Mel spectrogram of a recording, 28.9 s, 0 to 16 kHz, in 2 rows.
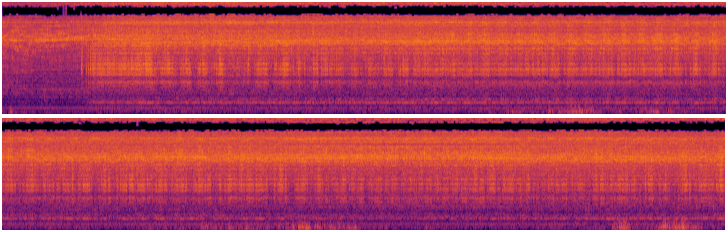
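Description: Cordless angle grinder with a 3.5-inch diamond grinding wheel, spinning free at first, then grinding the carbide-tipped tooth of a forestry mulcher from about two seconds in. It makes a steady, loud grinding whine as it knocks the humps off the worn top of the dull tooth.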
